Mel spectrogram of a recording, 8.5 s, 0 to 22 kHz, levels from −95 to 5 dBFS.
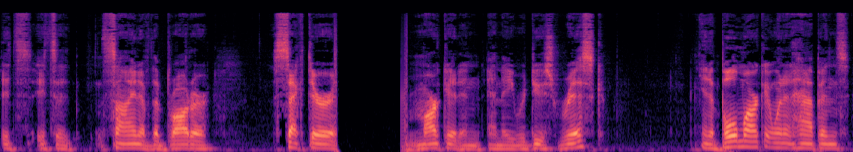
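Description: A sharp pop at 3.35 s cuts the speech off, leaving near silence for about 0.68 s. Then comes a brief 37 ms burst of 50 Hz mains buzz and a second pop as the sound returns at 4.07 s. This is a cable pulled and plugged in while live. Breaking the connection causes the first pop and the gap. On reinsertion, the plug's tip touches first and picks up hum before the full contact restores the signal.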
